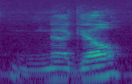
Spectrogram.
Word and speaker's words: Nagel: I I always keep I always call them Nagel but that might not be the right pronunciation um but it was n-a-g-e-l and it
